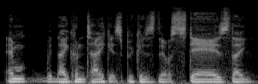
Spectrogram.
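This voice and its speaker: A man's voice: mid-range voice, flat delivery, a little fast, a little mellow, slightly rough, no echo. Australian man in casual chat, dry sound. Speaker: podcast co-host.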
